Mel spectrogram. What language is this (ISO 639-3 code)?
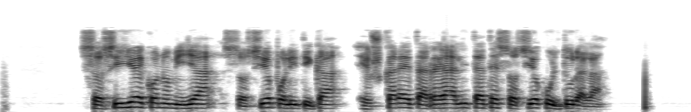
eus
